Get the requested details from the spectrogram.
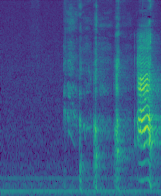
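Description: A man laughs heartily close by.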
